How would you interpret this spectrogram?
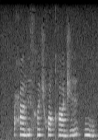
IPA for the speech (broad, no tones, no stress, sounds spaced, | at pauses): ħ ã d e s χ ɛ̃ ʃ χ o qʰ ã d͡ʒ e | u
